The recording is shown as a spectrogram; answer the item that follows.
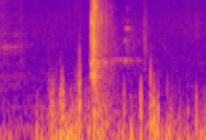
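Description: A classic Chevrolet Camaro's door shut with one sharp slam about a second in, over a low rumble.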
